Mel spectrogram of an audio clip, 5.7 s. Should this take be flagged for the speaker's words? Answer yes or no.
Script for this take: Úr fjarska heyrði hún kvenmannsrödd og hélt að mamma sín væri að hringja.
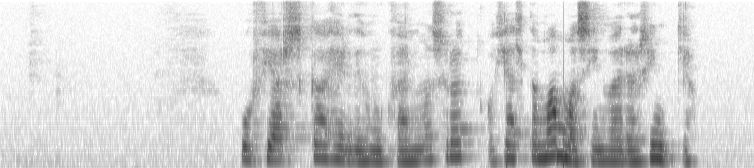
no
